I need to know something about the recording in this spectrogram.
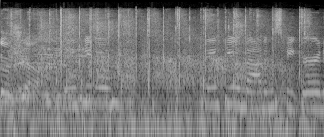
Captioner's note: some Applause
